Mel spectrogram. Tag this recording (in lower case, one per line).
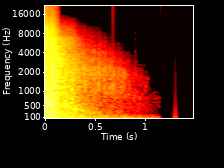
explosion
gunfire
